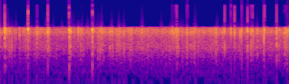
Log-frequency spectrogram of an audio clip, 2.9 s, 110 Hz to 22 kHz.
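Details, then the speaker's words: Elephant brass telephone with an old T1 carbon transmitter in the handset, line with dial tone: constant harsh crackling and frying with sharp pops; static from the aging carbon transmitter, to be replaced. "coming from the transmitter, and that's going to cause a bunch of static sensation."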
